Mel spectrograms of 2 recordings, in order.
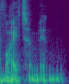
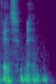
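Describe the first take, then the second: First: The word has an American pronunciation. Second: The word has a non-American pronunciation.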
